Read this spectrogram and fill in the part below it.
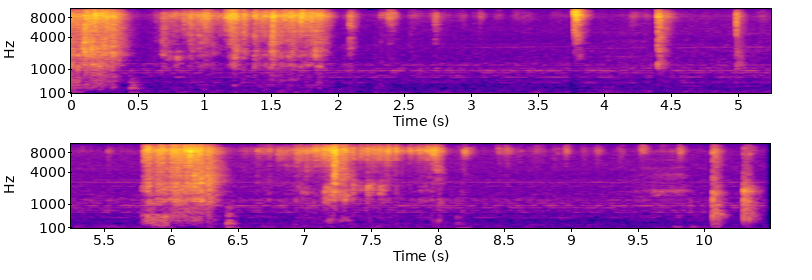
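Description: Tarot cards being shuffled by hand, with bursts of riffling and flicking cards separated by sharp single taps and brief pauses, close and fairly loud with no talk.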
